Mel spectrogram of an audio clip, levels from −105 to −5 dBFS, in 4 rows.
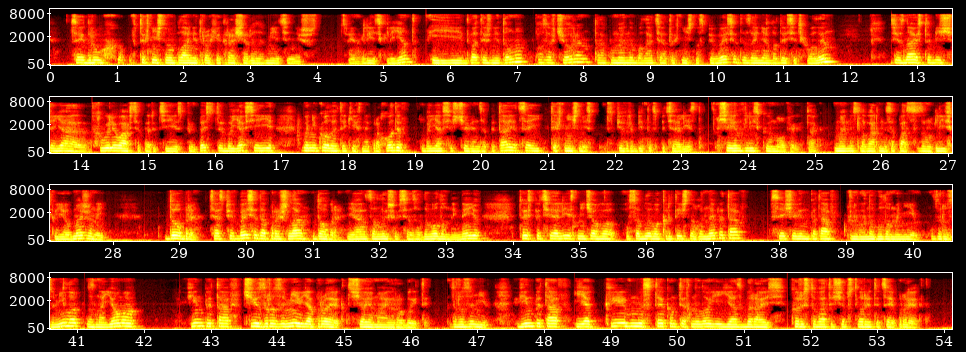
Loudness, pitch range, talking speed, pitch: -21 LUFS, 135-155 Hz, 120 wpm, 145 Hz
